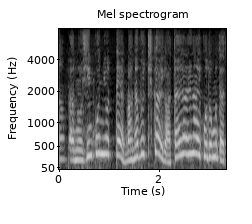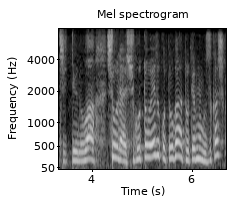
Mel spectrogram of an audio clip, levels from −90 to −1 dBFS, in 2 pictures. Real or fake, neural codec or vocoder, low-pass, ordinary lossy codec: real; none; 7.2 kHz; Opus, 16 kbps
